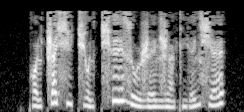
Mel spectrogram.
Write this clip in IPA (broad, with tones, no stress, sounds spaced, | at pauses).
k ɔ˩ lʲ ʈ͡ʂ a˥ ɕ i˩˥ t͡ɕ o˩ lʲ t͡ɕʰ e˥ z u˩ ʐ e˩ lʲ ʐ ã˩ k j e˩˥ lʲ ɕ ɛ˩˥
